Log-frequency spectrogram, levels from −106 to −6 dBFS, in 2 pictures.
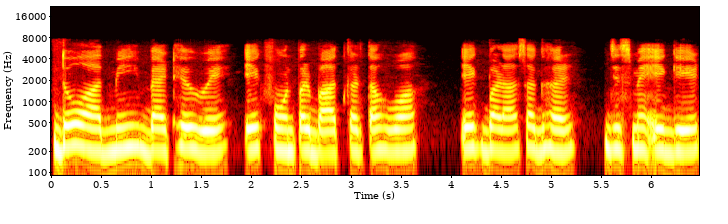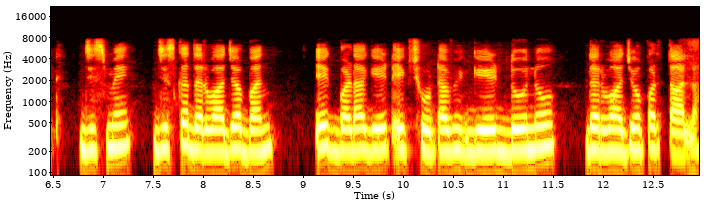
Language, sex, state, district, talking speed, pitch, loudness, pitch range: Hindi, female, Uttarakhand, Uttarkashi, 145 wpm, 210 Hz, -14 LUFS, 200-220 Hz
